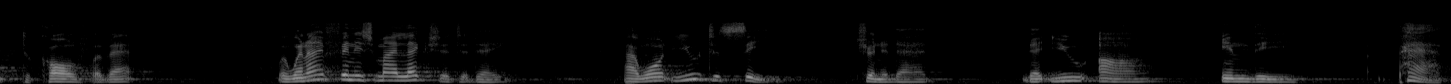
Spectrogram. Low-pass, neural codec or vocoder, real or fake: 7.2 kHz; none; real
